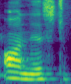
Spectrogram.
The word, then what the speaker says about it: honest: For example, an hour, an honorable person, an honest boy. In each of these cases, the letter H is silent.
